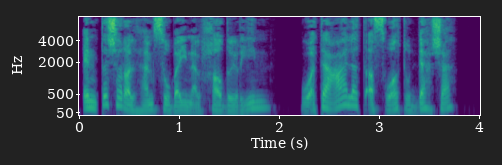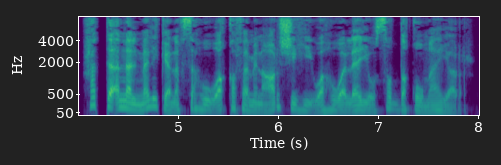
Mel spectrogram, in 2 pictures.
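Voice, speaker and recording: Male narrator for a folk tale; husky, expressive, lively pitch, dry close recording. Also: fast talker, dry recording. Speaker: storyteller. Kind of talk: scripted story narration.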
